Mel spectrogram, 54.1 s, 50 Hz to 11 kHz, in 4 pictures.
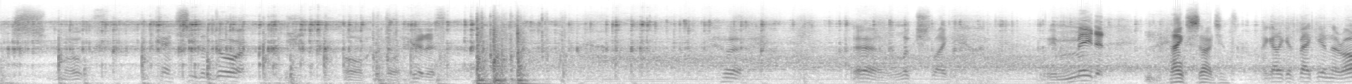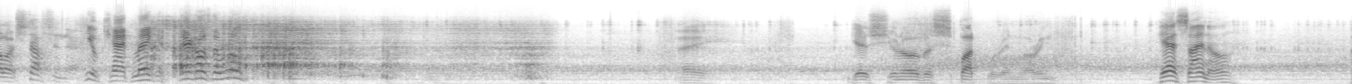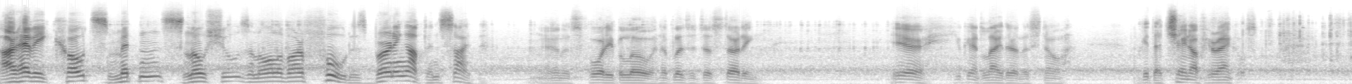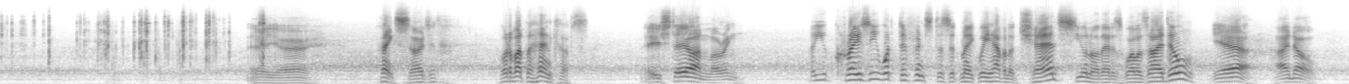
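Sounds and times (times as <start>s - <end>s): chain clinking: 0.0s - 43.9s
burning roof collapsing with crackling: 0.0s - 48.0s.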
